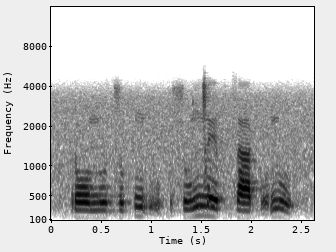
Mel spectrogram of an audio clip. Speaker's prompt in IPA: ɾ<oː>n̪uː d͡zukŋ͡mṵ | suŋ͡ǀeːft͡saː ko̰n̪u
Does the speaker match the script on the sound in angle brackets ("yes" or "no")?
yes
